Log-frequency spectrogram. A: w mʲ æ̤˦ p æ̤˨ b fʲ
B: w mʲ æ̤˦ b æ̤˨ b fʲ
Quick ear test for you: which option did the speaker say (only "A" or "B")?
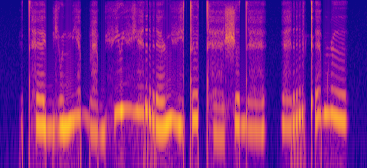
B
